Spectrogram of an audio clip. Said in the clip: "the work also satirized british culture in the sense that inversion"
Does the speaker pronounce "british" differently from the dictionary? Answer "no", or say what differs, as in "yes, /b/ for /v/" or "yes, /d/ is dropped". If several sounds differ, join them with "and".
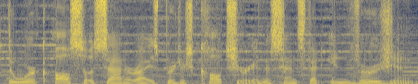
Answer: no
